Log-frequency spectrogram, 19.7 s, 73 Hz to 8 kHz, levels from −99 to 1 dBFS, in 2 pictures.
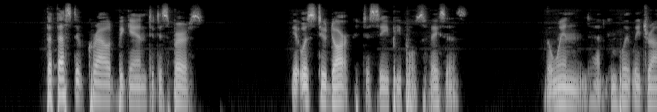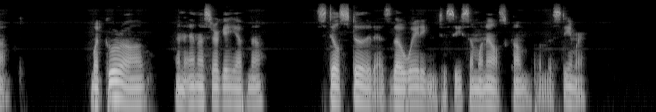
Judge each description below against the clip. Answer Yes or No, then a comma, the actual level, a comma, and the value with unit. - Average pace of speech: No, slow, 115 wpm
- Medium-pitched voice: No, low, 105 Hz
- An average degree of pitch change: No, narrow, 1.7 semitones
